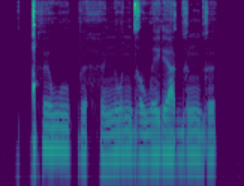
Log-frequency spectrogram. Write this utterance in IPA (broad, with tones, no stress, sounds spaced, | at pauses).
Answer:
ǃʰ ʏ˦ w u˦˨ p ʏ˨ h ʏ˨ n u˦ n d ɤ˧ w e˦ ɾʲ a˦ ɡ ʏ˦ ŋ ɡ ʏ˧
